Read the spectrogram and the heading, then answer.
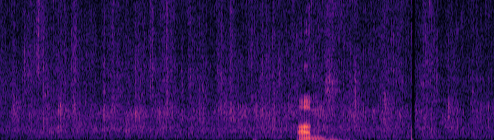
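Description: Steady applause from a church audience fills the whole stretch, a dense patter of many hands at moderate volume, with one short vocal whoop bursting out midway before the clapping carries on.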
